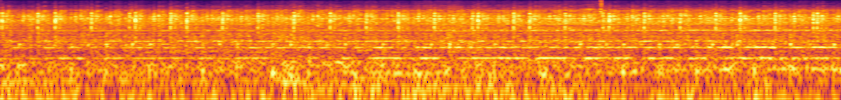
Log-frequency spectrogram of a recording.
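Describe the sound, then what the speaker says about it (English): A sewing machine switched on inside a house in the horror game FNAF Into the Pit, running with a continuous mechanical whir and rapid rhythmic clatter, steady and fairly close, with no voices. "there's a sewing machine right here we can turn on"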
